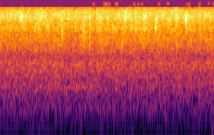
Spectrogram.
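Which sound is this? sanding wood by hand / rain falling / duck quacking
rain falling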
